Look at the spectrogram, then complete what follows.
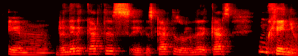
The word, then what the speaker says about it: Descartes: hacer René de Karts o bueno se escribe de se pronuncia de Karts en René de cartes Descartes ordené de Cars un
